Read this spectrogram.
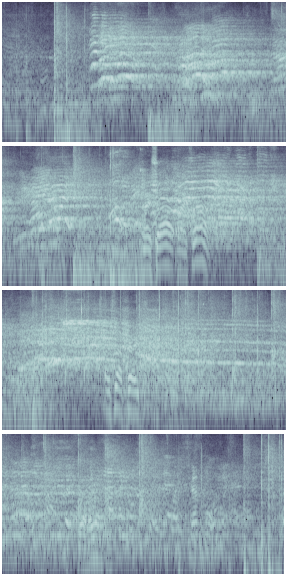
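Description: Young women shout and cheer loudly in a large echoing gym.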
